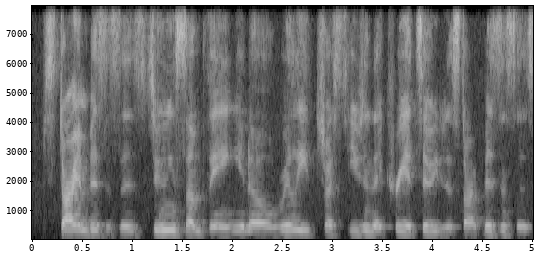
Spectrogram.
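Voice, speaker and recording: A woman with a very deep, low pitch and a dark, mellow tone talks at a very fast pace. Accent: American. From Haiti. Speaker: tech entrepreneur, summit founder. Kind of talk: interview.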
